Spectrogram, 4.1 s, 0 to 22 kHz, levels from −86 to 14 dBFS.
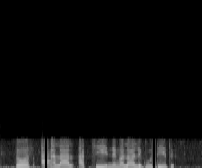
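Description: At 0.88 s the speech drops into a hard-edged hole of about 60 ms, a few packets' worth, and the same thing happens again at 3.04 s. Both are packet loss on an ADPCM call. The gap is filled with silence, and the decoder's adaptive predictor and step size lose track of the sender's, so the sound comes back a bit distorted, settling by about 1.12 s and 3.20 s. The narrowband line underneath fits G.726 ADPCM at 32 kbit/s.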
